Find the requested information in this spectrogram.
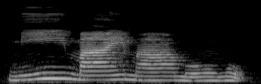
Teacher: And this one, this sound is created as the soft palate lowers and allows air to escape through the nose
